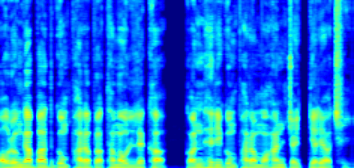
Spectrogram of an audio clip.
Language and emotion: Odia, neutral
